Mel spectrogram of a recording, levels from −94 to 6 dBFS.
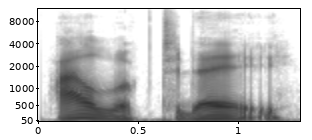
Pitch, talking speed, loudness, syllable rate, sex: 90 Hz, 135 wpm, -20 LUFS, 3.6 syllables/s, male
